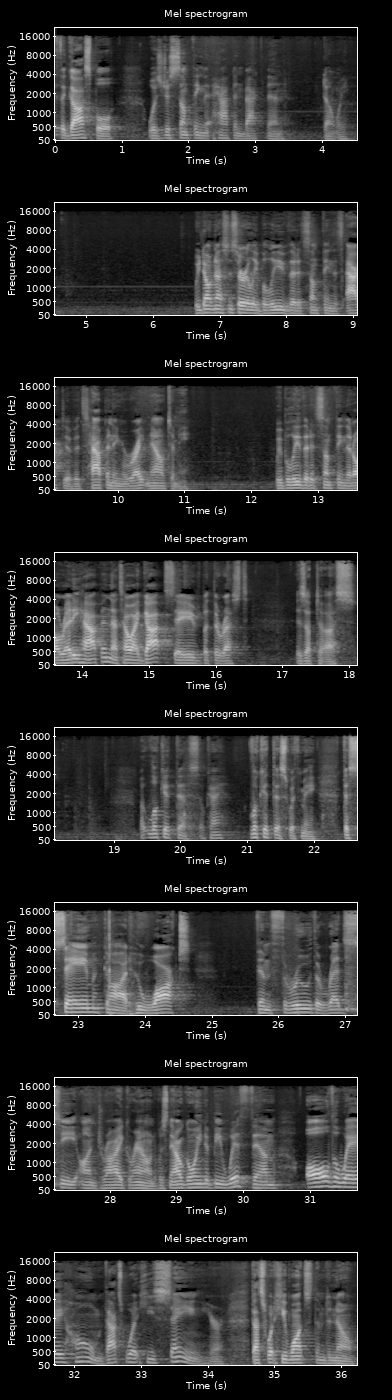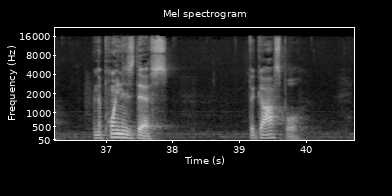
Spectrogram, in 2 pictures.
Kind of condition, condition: setting, large echoing room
